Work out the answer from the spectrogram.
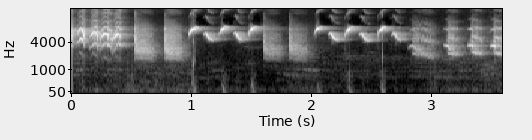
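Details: Captive hill blue flycatcher from Java, during pairing, gives a rhythmic song of buzzy chirps followed by evenly repeated high hooked whistles, about five per second, ending in fast trilled notes.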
